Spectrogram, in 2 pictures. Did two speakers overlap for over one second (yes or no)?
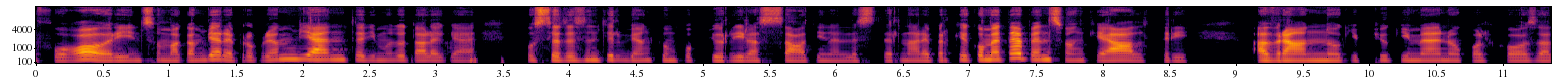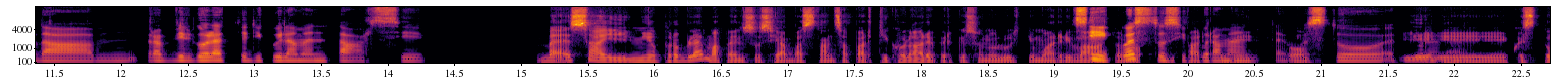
yes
